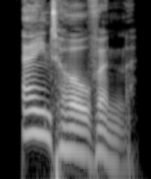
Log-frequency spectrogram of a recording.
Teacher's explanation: There is a very light emphasis on the first syllable.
